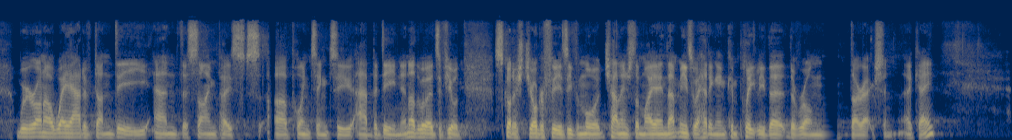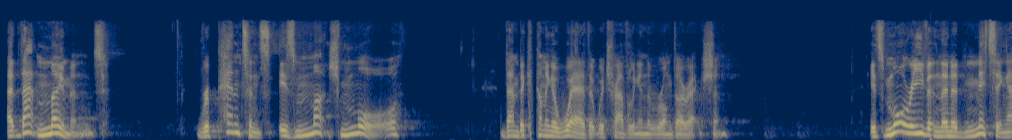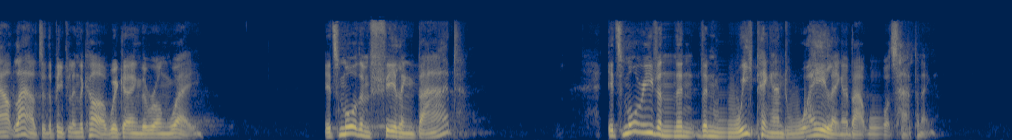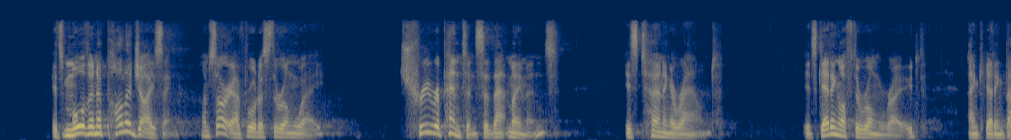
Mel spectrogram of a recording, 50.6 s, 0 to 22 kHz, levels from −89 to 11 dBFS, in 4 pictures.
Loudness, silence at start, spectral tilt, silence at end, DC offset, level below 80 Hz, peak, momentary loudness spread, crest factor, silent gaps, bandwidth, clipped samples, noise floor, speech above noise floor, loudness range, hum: -23 LUFS; 0 s; -5 dB/octave; 0 s; under 0.1%; -58 dBFS; -4 dBFS; 12 LU; 20 dB; none; 12.5 kHz; under 0.1%; -81 dBFS; 59 dB; 5 LU; none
